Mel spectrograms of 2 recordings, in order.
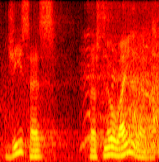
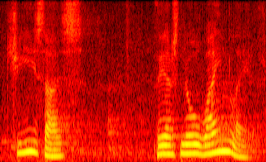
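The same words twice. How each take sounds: First: It is said in a disappointed tone. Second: It is said quietly and fearfully.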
